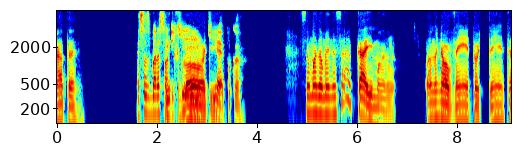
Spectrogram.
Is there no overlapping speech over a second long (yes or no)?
no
